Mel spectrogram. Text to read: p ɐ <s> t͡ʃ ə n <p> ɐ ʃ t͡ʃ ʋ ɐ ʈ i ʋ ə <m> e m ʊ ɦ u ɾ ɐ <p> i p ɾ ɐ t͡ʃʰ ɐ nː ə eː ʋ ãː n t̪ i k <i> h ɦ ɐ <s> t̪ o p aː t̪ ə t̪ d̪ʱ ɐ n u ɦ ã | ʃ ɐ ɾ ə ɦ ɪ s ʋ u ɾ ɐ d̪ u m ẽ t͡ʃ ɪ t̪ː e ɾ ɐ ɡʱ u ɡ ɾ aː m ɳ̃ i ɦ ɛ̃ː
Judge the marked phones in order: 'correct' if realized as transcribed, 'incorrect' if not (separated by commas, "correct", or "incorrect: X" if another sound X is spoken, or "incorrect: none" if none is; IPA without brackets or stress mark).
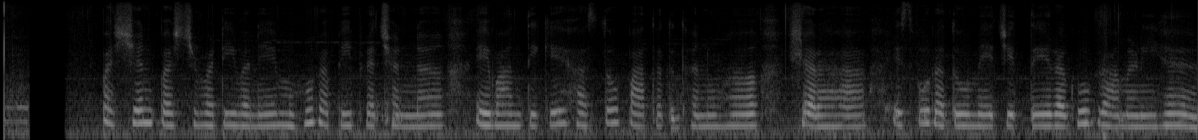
incorrect: ʃ, correct, incorrect: n, correct, incorrect: e, correct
